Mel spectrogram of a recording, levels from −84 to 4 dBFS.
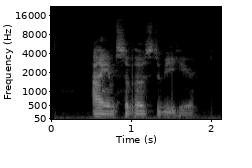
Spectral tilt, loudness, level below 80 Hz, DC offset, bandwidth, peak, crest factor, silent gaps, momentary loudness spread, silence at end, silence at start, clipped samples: -4 dB/octave; -41 LUFS; -68 dBFS; under 0.1%; 15.5 kHz; -22 dBFS; 22 dB; none; 14 LU; 0.1 s; 0.05 s; under 0.1%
